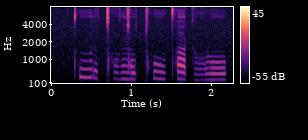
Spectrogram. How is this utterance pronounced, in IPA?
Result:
t̪ʰ uː˦ ɾ ə̤˨˦ ǀʰ ɑ̤˦ ŋ͡ǀ o˧ ǀʰ uː˦˨ t̪ʰ a˦˨ k ɑ̤˦ β o˦

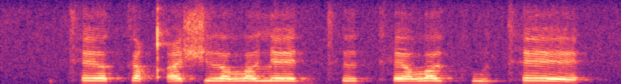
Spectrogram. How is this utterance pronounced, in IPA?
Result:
tʰ ɛ ɐ̯ k ɘ qʼ ɛ ʃ ɘ lˠ ɨ l ɛ d tʰ ɘ kʰ ɛ lˠ ɘ kʰ u tʰ ɛ

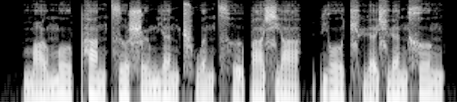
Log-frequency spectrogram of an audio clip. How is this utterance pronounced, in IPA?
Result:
m ɑ˨˦ ʊ̯ m o˥˨ ʊ̯ pʰ a˥˨ n t͡s ɹ̩˥˨ ʂ ɻ̩˦ m j ɛ˥˨ n ʈ͡ʂʰ w ə˨˦ n t͡sʰ ɹ̩˨˩ p ä˦ ɕ j ä˥˨ | p j o˥˨ ʊ̯ t͡ɕʰ ɥ ɛ̰˨˩ ɕ ɥ ɛ˦ n x ɤ˥˨ ŋ

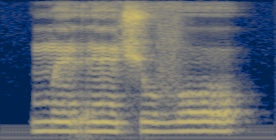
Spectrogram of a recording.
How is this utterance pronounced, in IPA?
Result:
m ẽ r ẽ ʃ u v o

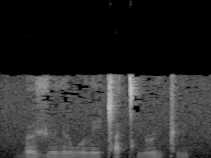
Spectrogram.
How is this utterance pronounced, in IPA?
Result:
b œ ʒ ø l ø w ʊ l e ǁ a ǀʰ y ɹ y ǁ y

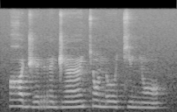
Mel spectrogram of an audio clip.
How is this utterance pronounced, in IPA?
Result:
ʁ ʌ d͡ʒ ɪː r ɛ̃ d͡ʒ æ̃ː c ɔ̃ n ʊː t͡ɕ ɪ ɲ ɔ̃ː

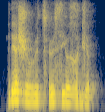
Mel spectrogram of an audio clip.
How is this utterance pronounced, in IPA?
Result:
ɾʲ a ʒ ø β y t͡sʼ y s j ø ɣ ɐ ɡʲ ɐ

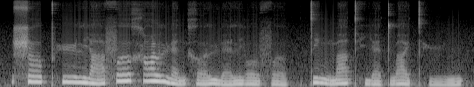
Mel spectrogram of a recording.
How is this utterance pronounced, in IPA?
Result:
ʂ ɤ˥ pʰ y˥ l j ä˧˥ f ɤ˥ x ɑ˥ ʊ̯ l ɥ ɛ˧˥ n x ɤ˧˥ l ɥ ɛ˧˥ l j o˥˧ ʊ̯ f ɤ˥˩ | t̪ i˥˩ ŋ m ä˥ t̪ʰ j ɛ˨˩ t̪ w a˥˩ ɪ̯ t̪ʰ y˨˩˦ n

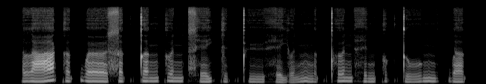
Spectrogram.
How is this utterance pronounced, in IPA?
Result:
l aː˨˥ k ɐ˨˥ k̚ w œː˨ s ɐ˨ k̚ t̪ ɐ˧ ŋ k ɵ˧ n t͡sʰ e˨˥ j k ɪ˨ k̚ pʰ yː˨ h e˨˩ j ɵ˨˥ n ŋ ɐ˨ k̚ pʰ ɵ˥ n h ɪ˧ ŋ k ʊ˧ k̚ t̪ uː˨˥ ŋ ɪ˥ k̚ l ɐ˥ k̚

